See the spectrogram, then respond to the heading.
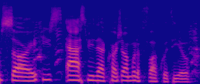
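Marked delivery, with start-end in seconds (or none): none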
